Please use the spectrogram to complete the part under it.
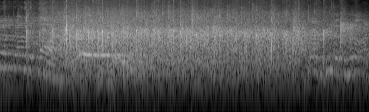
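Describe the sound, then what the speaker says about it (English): Loud, steady clapping from a crowd of high school students fills a hall for several seconds, with a few cheers rising faintly within it. "Give him another round of applause."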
